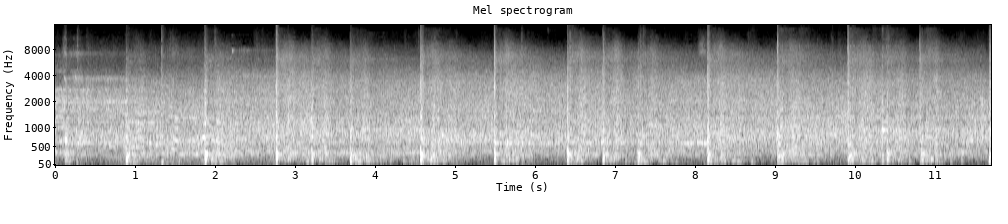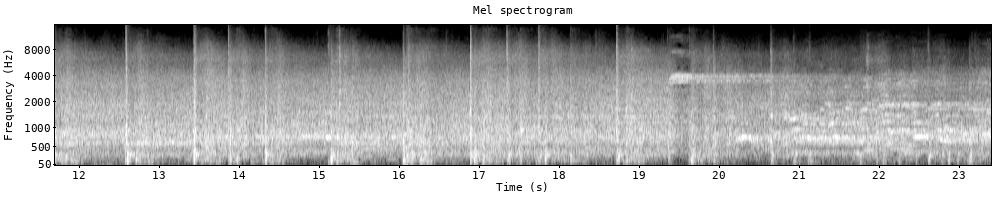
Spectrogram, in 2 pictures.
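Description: Indoor handball game: a constant din of voices and hall noise, cut through by frequent sharp bangs at an uneven pace, two or three a second. About three-quarters of the way through, a referee's whistle gives one short blast.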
